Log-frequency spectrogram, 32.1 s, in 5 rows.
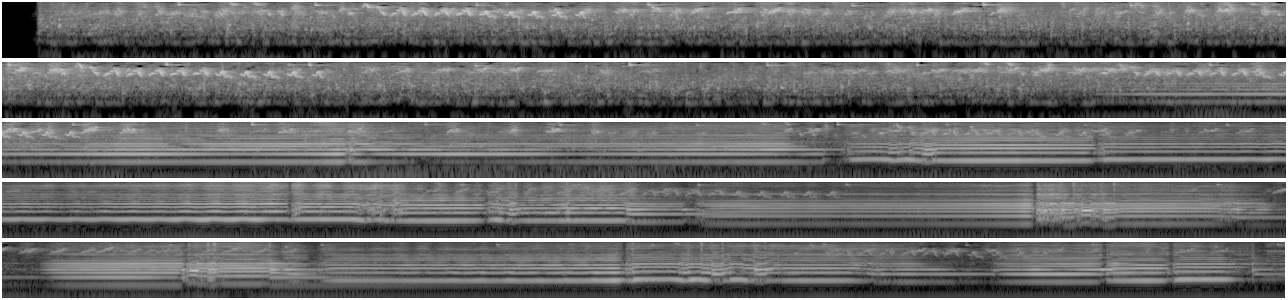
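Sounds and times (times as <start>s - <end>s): outdoor background hiss: 0.2s - 32.0s
birds trilling: 11.4s - 32.0s.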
